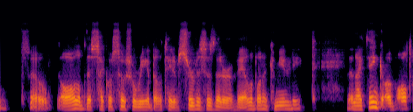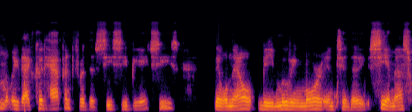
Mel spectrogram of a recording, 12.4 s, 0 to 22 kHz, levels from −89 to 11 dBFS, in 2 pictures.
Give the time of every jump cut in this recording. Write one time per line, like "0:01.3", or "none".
0:05.2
